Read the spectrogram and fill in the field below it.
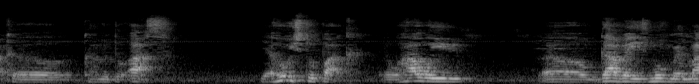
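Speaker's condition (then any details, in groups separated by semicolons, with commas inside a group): No condition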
